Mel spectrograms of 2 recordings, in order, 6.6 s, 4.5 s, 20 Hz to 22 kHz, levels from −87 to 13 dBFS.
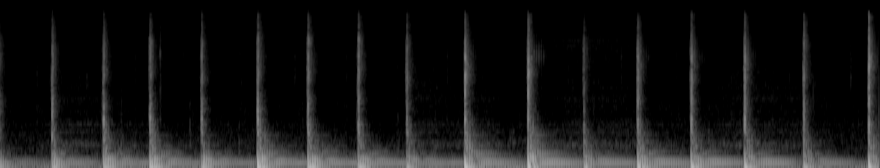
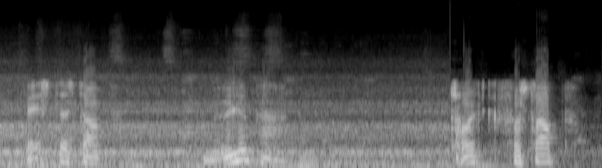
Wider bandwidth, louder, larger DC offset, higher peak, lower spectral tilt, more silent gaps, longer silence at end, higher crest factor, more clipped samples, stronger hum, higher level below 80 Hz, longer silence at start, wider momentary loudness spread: first, 16 kHz vs 8.4 kHz; second, -35 LUFS vs -17 LUFS; neither; second, -8 dBFS vs 0 dBFS; second, -5 dB/octave vs -7.5 dB/octave; neither; about the same, 0 s vs 0 s; first, 26 dB vs 16 dB; neither; neither; about the same, -34 dBFS vs -30 dBFS; about the same, 0 s vs 0 s; second, 9 LU vs 13 LU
